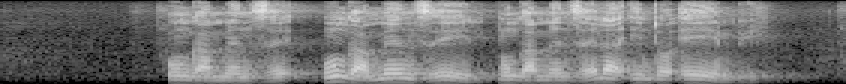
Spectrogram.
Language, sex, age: Xhosa, male, 26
